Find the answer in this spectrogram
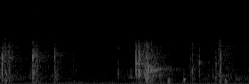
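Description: A few soft rustles and taps of a deck of oracle cards being handled and shuffled in the hand.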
